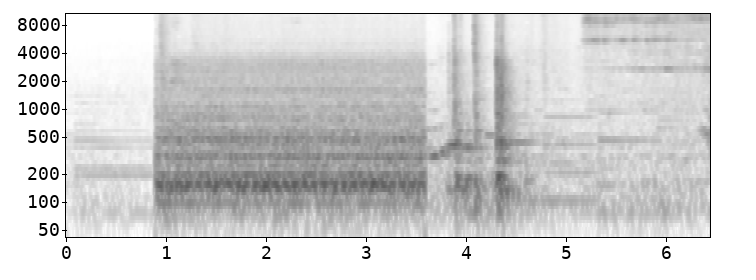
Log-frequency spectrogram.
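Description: Iris Ohyama microwave oven running with a steady hum that starts suddenly about a second in and cuts off about three and a half seconds in. A few sharp clicks and a knock follow as it stops and the door is opened.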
